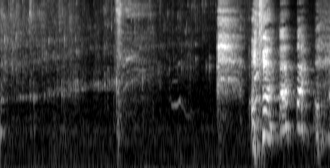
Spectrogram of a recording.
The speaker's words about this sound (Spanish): escuchan cómo me sirvo agua de jarrón. Escuchen.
